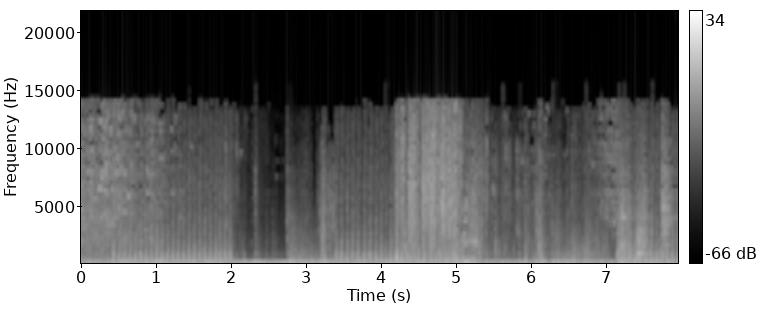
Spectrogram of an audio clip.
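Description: Rapid automatic gunfire in long bursts, mixed with film score music.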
